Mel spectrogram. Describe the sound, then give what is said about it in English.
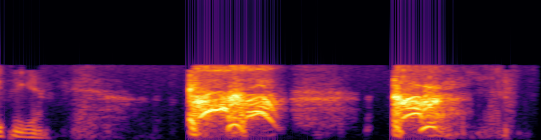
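Coughing blamed on lisinopril medication: two loud, rough, voiced cough bursts about a second and a half apart, with quieter throaty vocal sounds before and between them. “catching my throat. I'm taking lisinopril. For any of you out there who know what that is, it's for my diabetes. But well, I'll tell you what, it gives you a cough.”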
